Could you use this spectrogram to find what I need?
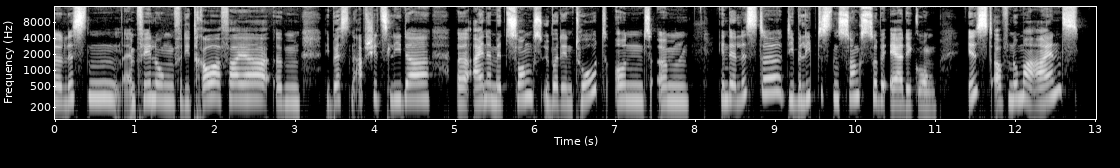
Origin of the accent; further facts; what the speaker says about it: Cologne, North Rhine-Westphalia, Germany; Ich bin eine Kölsche Jung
